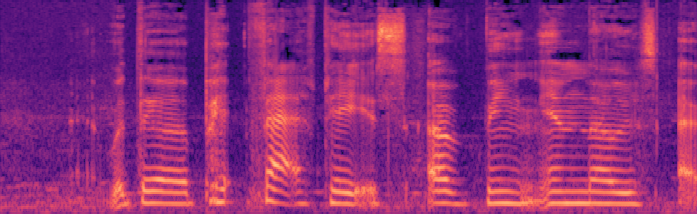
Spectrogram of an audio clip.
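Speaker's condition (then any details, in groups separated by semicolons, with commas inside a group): Ataxia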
